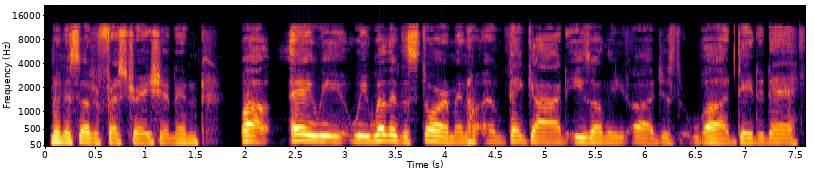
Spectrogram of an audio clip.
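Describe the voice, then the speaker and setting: A man co-hosting a casual sports podcast, upbeat and joking, with quick reactions. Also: mid-range voice, fairly even intonation, warm tone, dry recording. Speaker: podcast co-host.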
